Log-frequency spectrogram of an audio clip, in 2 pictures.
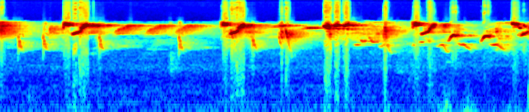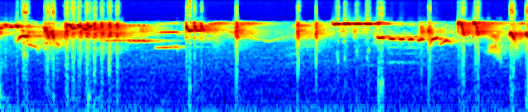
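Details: Blue flycatcher (tledekan) in steady, vigorous song: long chains of high sweet twitters and slurred whistles, repeated in waves with brief dips in loudness, crisp clicks scattered throughout.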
